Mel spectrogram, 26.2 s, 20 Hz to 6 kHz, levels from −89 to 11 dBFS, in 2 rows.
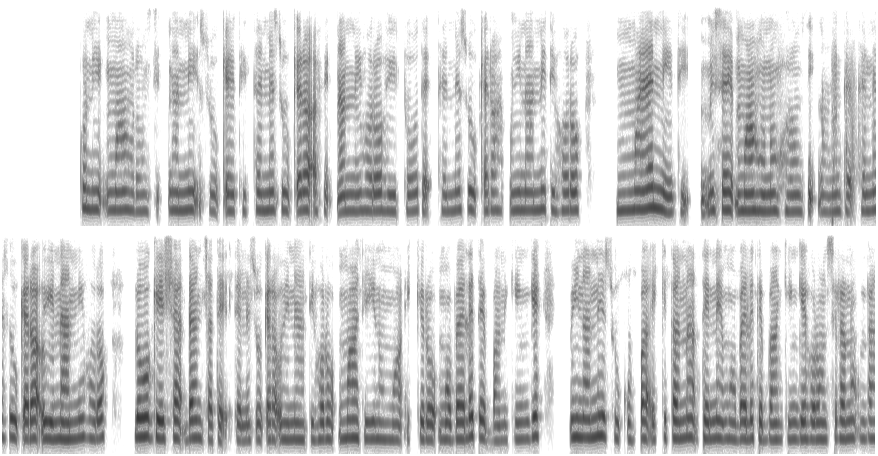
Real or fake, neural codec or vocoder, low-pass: fake; codec, 24 kHz, 6 kbps, HILCodec; 5.4 kHz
